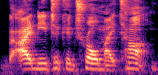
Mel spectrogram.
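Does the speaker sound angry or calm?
angry. The voice sounds angry and harsh. The speaker is upset with the listener. "You must be angry at me"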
